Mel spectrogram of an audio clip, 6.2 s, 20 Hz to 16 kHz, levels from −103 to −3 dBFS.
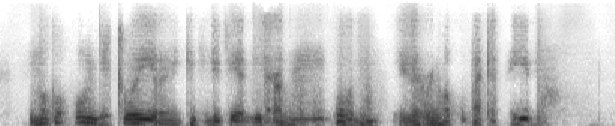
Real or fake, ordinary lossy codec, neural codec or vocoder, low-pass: fake; none; codec, 44.1 kHz, 0.9 kbps, DAC; 14.4 kHz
